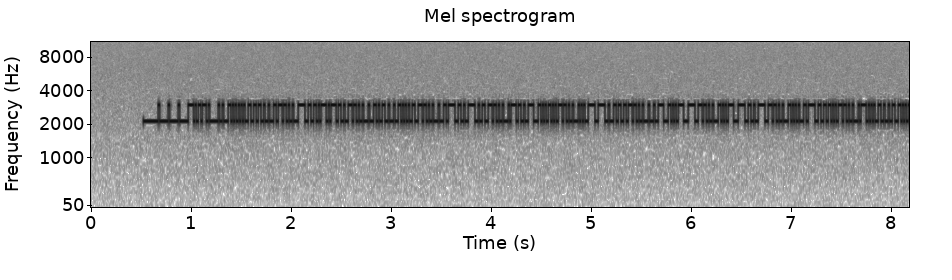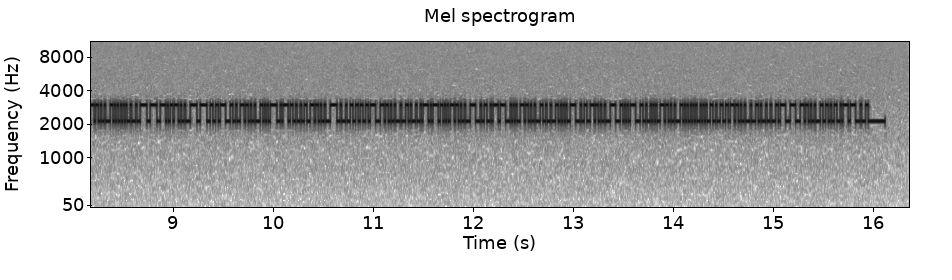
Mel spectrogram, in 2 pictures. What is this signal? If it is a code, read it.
RTTY (75 baud, 850 Hz shift), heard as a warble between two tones, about 2550 Hz centre. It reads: 46807 58330 72142 75052 30944 65578 19495 49505 47584 36024 46155 55890 45302 51889 71334 92396 07692 94906 46608 71799 82397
